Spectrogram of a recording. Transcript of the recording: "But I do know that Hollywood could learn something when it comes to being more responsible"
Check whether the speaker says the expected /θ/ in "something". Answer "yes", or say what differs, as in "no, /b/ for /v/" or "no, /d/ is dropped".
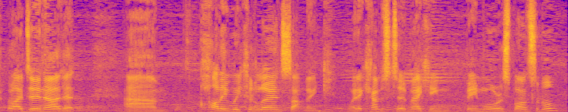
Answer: yes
